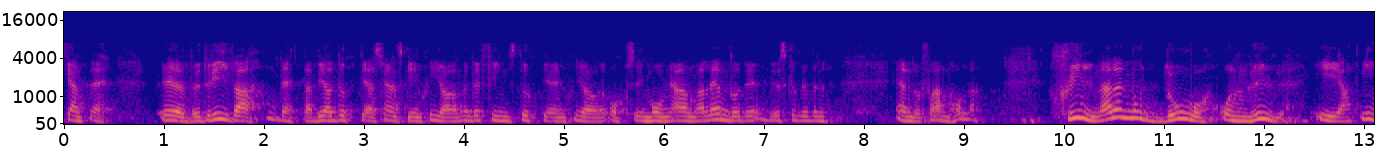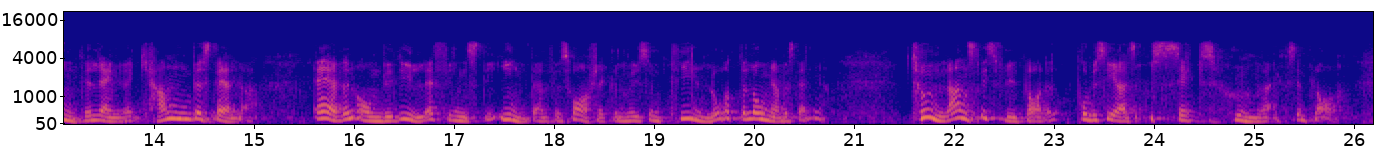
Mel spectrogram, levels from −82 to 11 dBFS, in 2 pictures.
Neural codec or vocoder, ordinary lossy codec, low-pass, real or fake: codec, 16 kHz, 4.8 kbps, FACodec; Opus, 16 kbps; 7.2 kHz; fake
